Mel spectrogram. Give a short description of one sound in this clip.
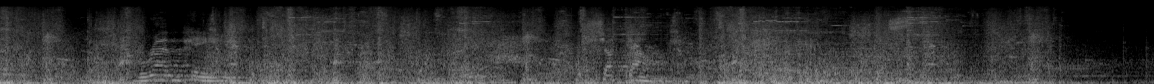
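Magic blasts crackle and crash in a fast fight.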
